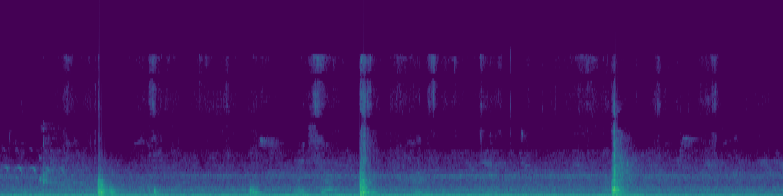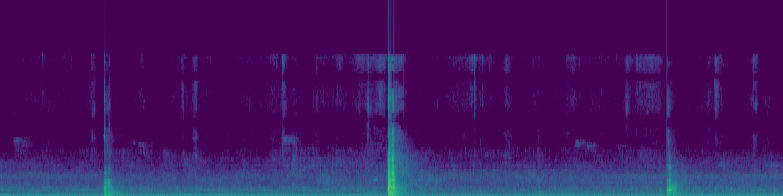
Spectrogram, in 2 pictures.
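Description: A light disc slaps into hands as it is caught.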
